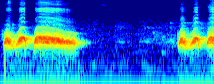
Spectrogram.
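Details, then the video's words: Clear, melodious spotted dove song used to lure other doves: low double-stuttered coo and a long drawn tone, repeated after a silent gap. "LANGSUNG IKUT BUNYI dengan PANCINGAN suara tekukur gacor rapat merdu dan jernih"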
